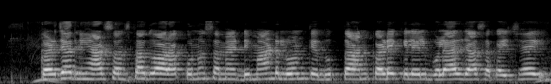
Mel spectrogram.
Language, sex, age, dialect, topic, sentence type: Magahi, female, 25-30, Western, banking, statement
